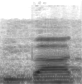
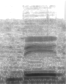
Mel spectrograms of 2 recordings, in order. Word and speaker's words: ب: تلفظ سے پرہیز کریں، یعنی بے تے سے جیم ہے خے توئے زوئے وغیرہ ہرگز نہ پڑھیں، بلکہ با تا سا ح خ تو زو پڑھیں۔ جیسے کہ ابھی میں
